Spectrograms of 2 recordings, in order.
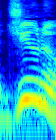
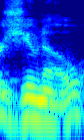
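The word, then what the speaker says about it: Juneau: and they were actually named for mr pierre juno although in that case spelled like the city in alaska and he was the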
